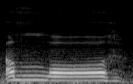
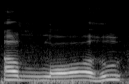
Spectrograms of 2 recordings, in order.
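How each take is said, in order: First: The word ends on a consonant, no vowel. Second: The word ends with a short 'u' vowel. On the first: "वफ़ की सूरत में पढ़ेंगे" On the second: "हाँ पेश हु"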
